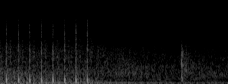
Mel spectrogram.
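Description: A rapid burst of about seven automatic rifle shots in the Squad military shooter, fairly distant, followed by quiet and one more lone shot.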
